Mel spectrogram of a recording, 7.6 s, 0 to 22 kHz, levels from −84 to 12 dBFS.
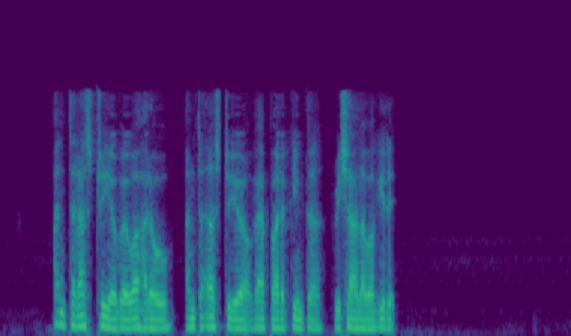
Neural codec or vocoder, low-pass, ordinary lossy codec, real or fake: codec, 16 kHz in and 24 kHz out, 0.6 kbps, FocalCodec, streaming, 2048 codes; 7.2 kHz; AAC, 32 kbps; fake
